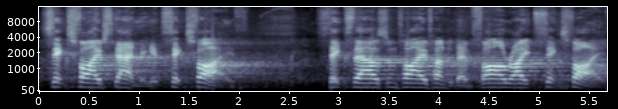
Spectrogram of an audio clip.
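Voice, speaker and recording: A British man working as an auctioneer, calling live bids quickly with wry, bantering asides to bidders. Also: high-pitched, gravelly, pushed and bright. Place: large reverberant auction hall. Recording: reverberant hall, amplified, faint background noise.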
